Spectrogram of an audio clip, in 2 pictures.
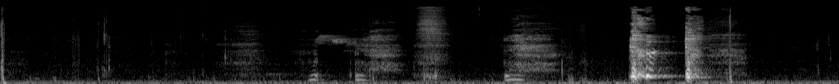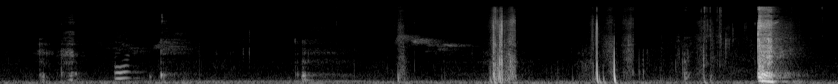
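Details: Chinese woman coughing and vomiting; scattered harsh coughs and throat-clearing with retching effort in a quiet room, brief voice sounds between; cough.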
